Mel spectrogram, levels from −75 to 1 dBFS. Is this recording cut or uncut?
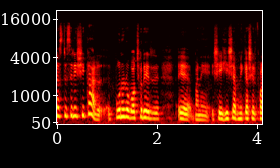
uncut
